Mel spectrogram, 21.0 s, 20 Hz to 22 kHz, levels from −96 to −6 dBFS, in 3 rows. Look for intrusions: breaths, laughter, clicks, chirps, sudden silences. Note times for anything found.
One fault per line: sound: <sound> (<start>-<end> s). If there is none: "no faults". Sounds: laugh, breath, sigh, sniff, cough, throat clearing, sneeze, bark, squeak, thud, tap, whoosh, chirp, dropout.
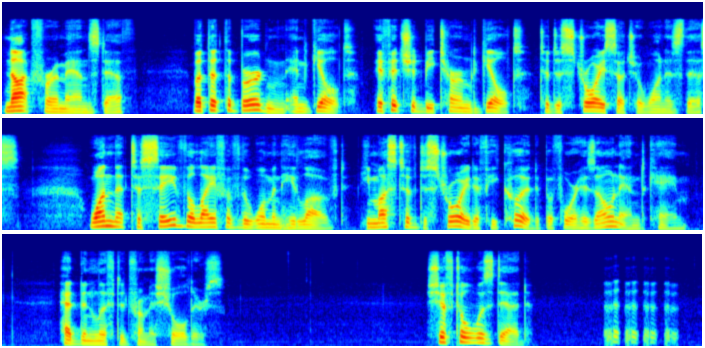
sound: laugh (20.0-20.8 s)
